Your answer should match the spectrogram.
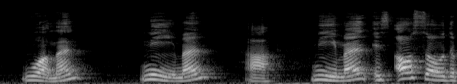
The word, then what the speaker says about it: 我们: But you don't pronounce this as a full second tone. It's a light touch tone. 我们 is not 我们, 我们, 你们, 你们 is also the plural of you.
